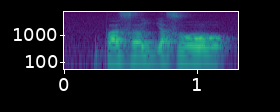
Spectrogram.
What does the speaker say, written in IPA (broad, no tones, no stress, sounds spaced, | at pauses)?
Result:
p a z ɐ ʎ a z ɔ̃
